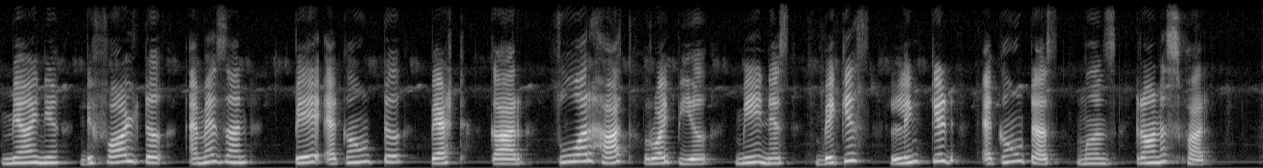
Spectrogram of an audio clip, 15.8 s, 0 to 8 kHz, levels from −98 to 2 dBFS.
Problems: none marked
